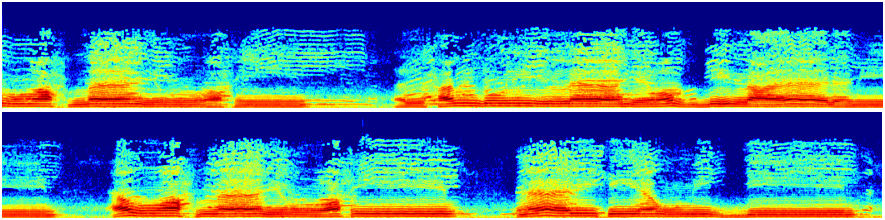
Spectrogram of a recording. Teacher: النون في العالمين، والميم في الرحيم، والنون في الدين، ونستعين، والميم في مستقيم، والنون في الضالين، هنسكنها، مش هينفع نقول الرحمن الرحيم الدين.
